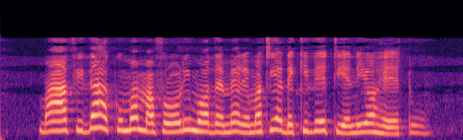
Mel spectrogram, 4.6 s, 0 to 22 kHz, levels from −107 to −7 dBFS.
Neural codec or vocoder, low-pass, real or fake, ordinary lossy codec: none; 7.2 kHz; real; MP3, 64 kbps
